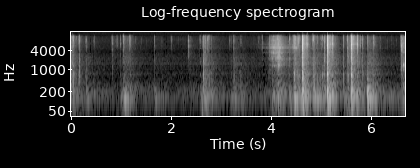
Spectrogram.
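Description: HTML code is typed on a computer keyboard: faint, scattered keystrokes at first, then a denser, louder run of close clicking near the end.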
